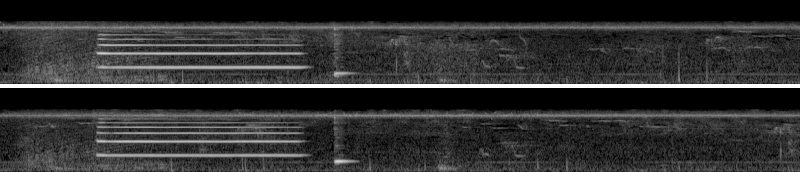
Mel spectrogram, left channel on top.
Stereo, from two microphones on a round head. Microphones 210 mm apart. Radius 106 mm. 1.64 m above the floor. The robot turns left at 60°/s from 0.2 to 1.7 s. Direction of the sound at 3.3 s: Centre (ahead or behind).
